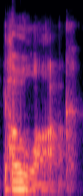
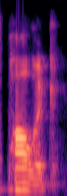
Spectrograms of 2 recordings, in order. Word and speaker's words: Pollock: And then he came out on Twitter and said, my name is actually pronounced like Polak. I had no idea. Yes. Well, I'll be damned. All right. So this whole time we've been calling him Bryce Pollock.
